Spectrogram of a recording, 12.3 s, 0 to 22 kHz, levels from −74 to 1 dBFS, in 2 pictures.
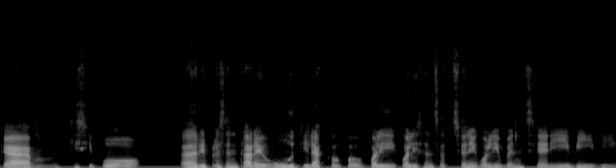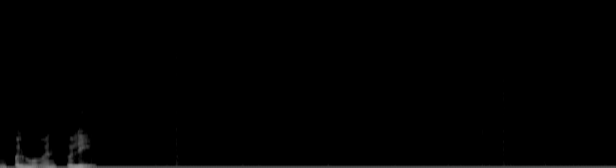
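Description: Mains hum runs under the speech from start to finish: a steady 60 Hz tone with low harmonics, sitting roughly 20 dB below the signal. Power-line current is leaking into the audio path, typically through a ground loop or a nearby transformer.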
